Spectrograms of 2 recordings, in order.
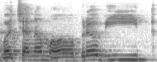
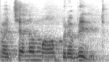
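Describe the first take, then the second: First: The vowel in 'vi' is long. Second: The vowel in 'vi' is short. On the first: The word means 'said'. The speaker calls it right. "वी दीर्घ है" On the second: The word means nothing. The speaker calls it wrong. "आपने शब्द ही गलत बोला है"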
